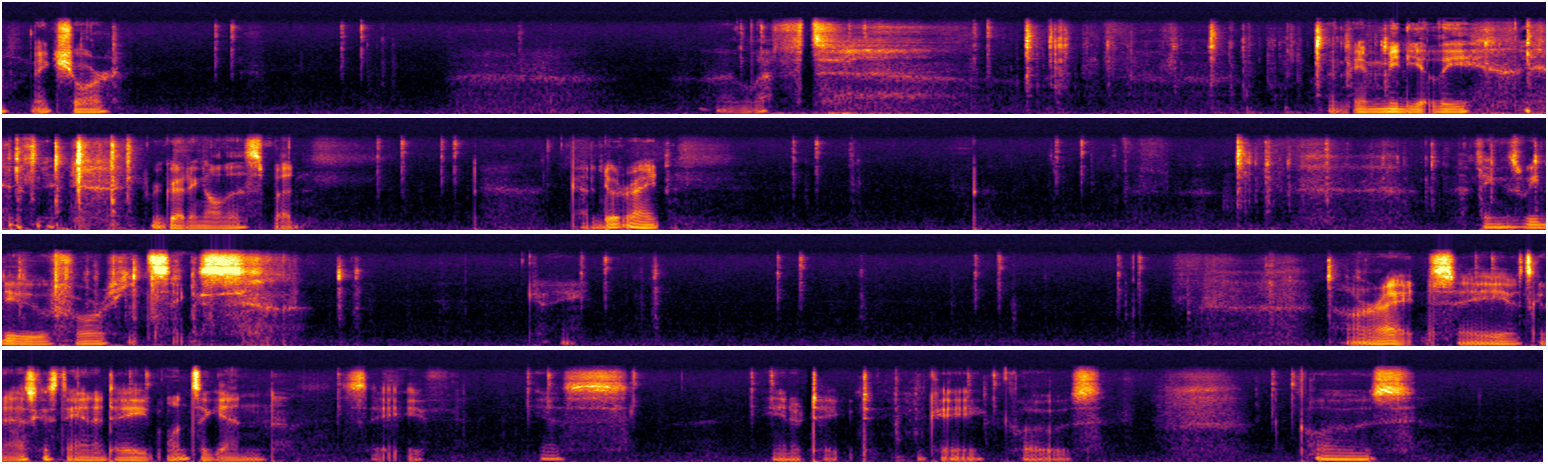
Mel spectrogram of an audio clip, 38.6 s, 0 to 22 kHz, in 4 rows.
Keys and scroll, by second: 0.0 w, 12.2 Return, 27.7 ctrl+s.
